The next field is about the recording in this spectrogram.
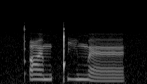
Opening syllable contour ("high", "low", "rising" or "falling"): high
